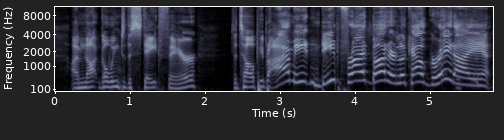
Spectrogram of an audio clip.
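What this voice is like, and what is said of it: Rural northern Indiana accent. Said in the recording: “northern Henry County hick accent”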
